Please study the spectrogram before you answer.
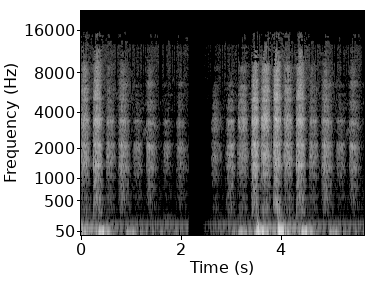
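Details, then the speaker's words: Simulated Cheyne-Stokes respiration in a teaching demonstration: after apnea, quick breaths build louder over several breaths, then taper back to a pause, varying tidal volume and rate cyclically. "after a period of apnea tidal volume and respiratory frequency increased progressively over several breaths and then they progressively decrease until apnea recurs"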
